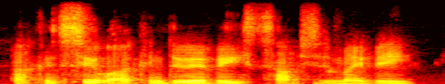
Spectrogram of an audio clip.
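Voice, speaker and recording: Casting: male roleplayer, low creaky voice, casual game talk, dull lo-fi sound. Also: a little fast. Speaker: tabletop game player. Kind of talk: casual game play, describing actions and dice. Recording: dull lo-fi audio.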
